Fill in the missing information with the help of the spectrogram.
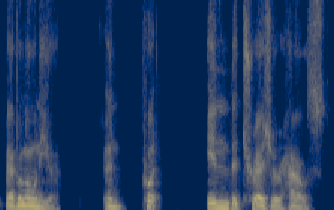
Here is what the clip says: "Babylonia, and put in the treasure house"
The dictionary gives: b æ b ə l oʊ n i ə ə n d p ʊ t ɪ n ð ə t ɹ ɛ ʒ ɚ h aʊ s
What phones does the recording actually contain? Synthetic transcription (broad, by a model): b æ b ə l oʊ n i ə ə n p ʊ t ɪ n ð ə t ɹ ɛ ʒ ɚ h aʊ s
